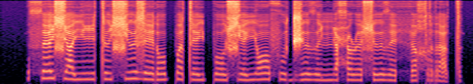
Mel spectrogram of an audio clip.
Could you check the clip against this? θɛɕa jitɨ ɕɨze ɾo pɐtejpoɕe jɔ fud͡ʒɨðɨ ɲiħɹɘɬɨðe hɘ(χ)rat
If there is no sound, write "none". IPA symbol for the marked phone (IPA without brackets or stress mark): χ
